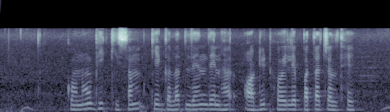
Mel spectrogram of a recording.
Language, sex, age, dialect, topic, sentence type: Chhattisgarhi, male, 25-30, Central, banking, statement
